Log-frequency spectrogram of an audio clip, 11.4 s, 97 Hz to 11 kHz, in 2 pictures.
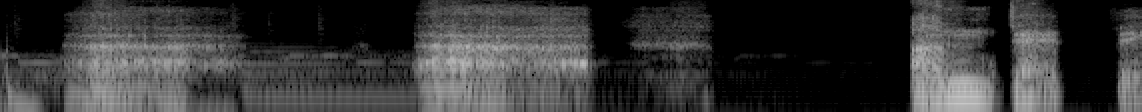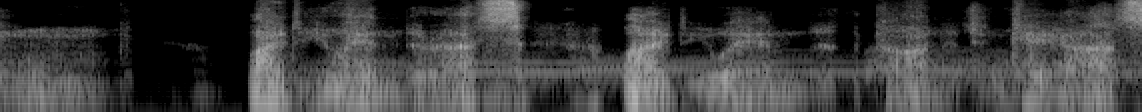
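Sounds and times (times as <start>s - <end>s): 
heavy rasping exhalations with a groaning edge: 0.3s - 1.2s, 2.1s - 3.5s
breathy gasp: 0.3s - 1.3s, 2.1s - 3.6s
speech: 4.6s - 5.4s, 7.0s - 11.4s.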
